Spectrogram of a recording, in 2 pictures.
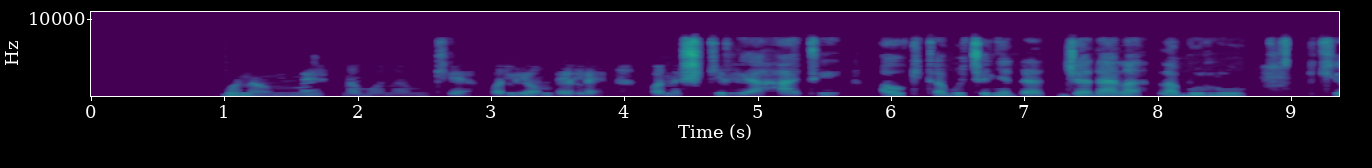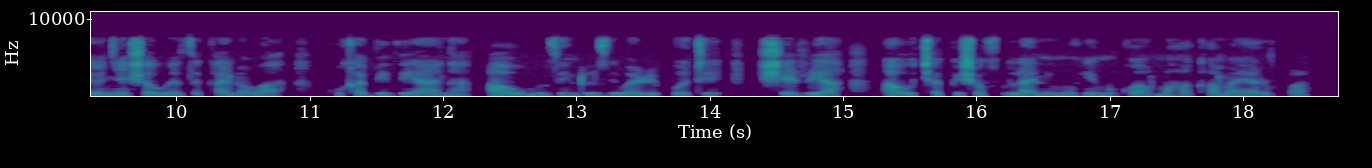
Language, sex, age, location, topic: Swahili, female, 18-24, Nakuru, government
